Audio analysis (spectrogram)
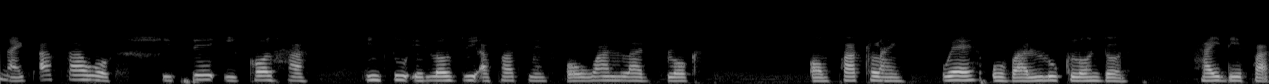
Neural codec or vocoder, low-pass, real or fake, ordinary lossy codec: vocoder, 44.1 kHz, 128 mel bands, Pupu-Vocoder; 3.6 kHz; fake; none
